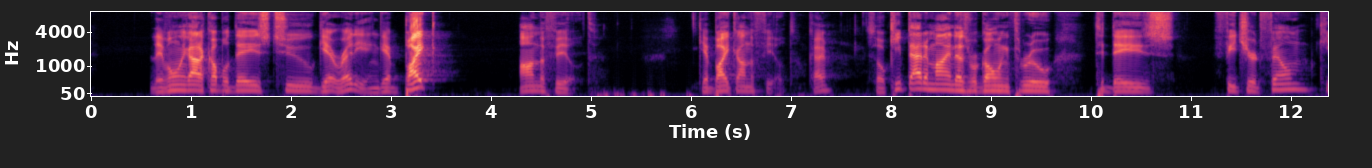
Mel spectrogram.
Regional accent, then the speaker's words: New York, United States; I shouldn't use y'all because I'm from the East Coast, Northeast, New York.

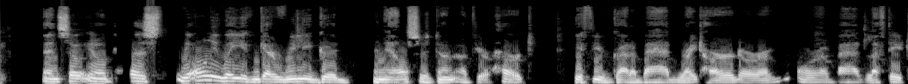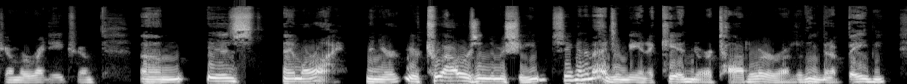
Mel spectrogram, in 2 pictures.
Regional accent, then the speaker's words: Canada; because I'm a Canadian.

